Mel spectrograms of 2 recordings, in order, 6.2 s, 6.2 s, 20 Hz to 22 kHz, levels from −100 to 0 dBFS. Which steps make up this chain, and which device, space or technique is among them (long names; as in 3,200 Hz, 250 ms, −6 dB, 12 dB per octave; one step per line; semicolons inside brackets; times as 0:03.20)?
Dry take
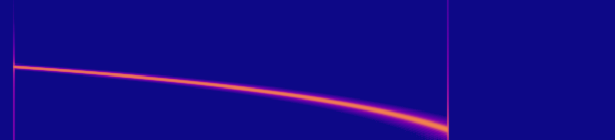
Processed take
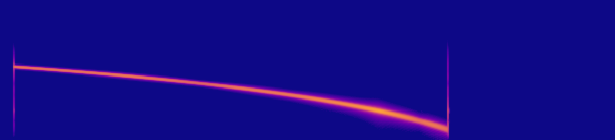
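phone earpiece (loudspeaker in its box 450–4,300 Hz, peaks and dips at 470 Hz −7 dB, 800 Hz +8 dB, 1,500 Hz −4 dB, 2,200 Hz −10 dB, 3,300 Hz −3 dB)
level +3.5 dB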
